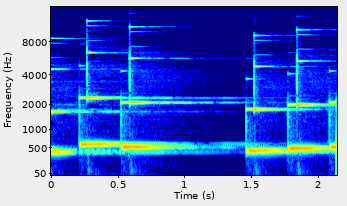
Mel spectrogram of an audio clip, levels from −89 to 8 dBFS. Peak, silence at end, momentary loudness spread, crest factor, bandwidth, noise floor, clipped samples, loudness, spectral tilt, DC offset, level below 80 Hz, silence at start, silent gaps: -10 dBFS; 0 s; 16 LU; 14 dB; 13 kHz; -48 dBFS; under 0.1%; -24 LUFS; 1 dB/octave; under 0.1%; -76 dBFS; 0 s; none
